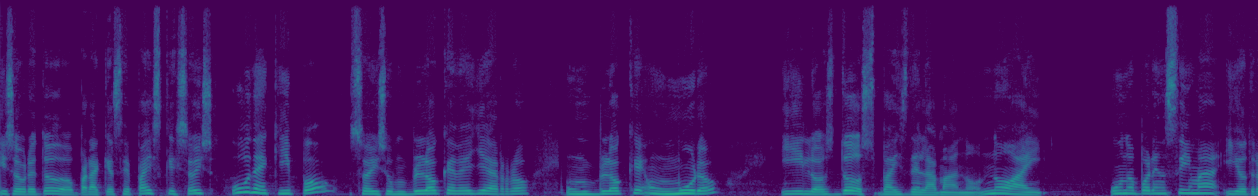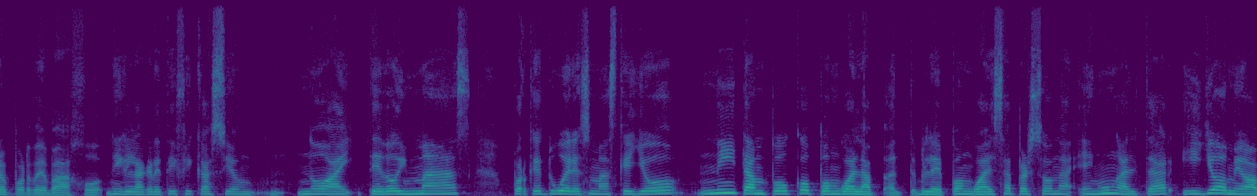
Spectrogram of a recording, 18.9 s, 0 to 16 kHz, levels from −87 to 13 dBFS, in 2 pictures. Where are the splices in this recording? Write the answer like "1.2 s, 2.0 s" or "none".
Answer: 4.2 s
